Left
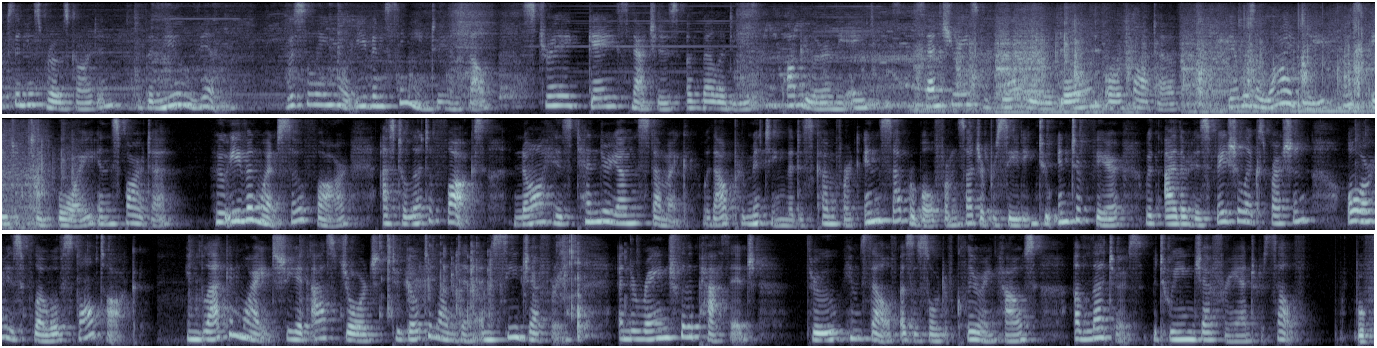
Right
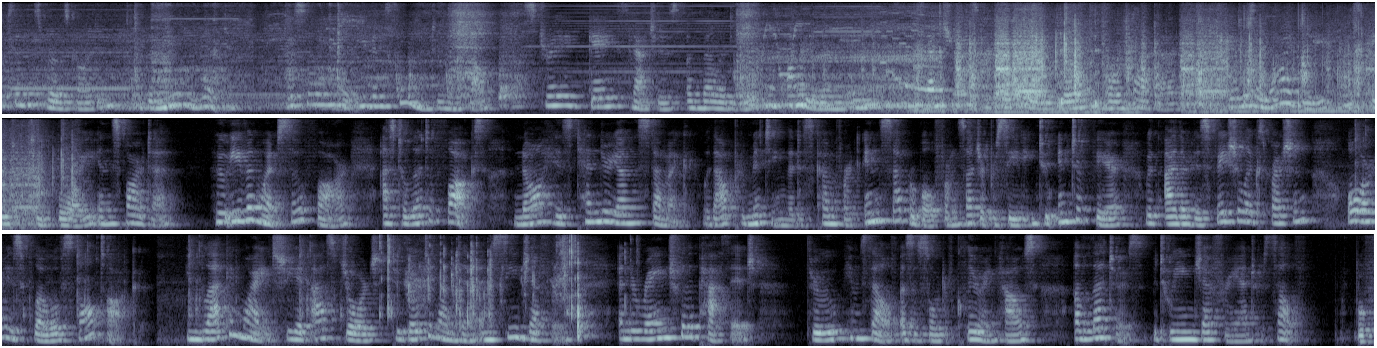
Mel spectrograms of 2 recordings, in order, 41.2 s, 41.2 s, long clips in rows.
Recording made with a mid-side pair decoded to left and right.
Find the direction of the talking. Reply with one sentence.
In this clip you hear the talking on the left.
